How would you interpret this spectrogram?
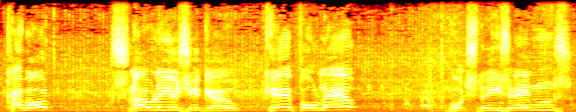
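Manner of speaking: high, coaxing traffic calls; calling directions. Acted. Policeman in the road, guiding vans past, coaxing high calls. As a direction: wave the traffic through, calling out.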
